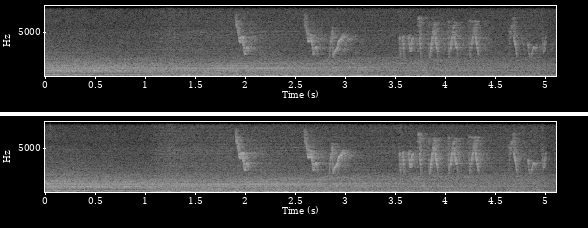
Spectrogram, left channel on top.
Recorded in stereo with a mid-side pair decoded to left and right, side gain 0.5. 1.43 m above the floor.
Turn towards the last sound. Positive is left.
turn(degrees=-20)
